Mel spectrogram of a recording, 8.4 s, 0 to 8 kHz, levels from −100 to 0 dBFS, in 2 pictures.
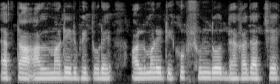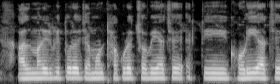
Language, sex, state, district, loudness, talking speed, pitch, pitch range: Bengali, male, West Bengal, Cooch Behar, -20 LUFS, 120 wpm, 140 Hz, 140-145 Hz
